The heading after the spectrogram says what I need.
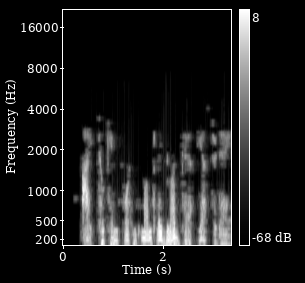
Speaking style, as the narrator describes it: Aida whispered

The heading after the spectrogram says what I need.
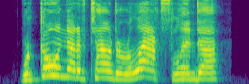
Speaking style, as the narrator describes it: he replied through clenched teeth in a tone that was anything but relaxed

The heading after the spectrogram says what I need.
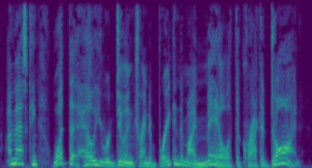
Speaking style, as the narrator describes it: she snapped

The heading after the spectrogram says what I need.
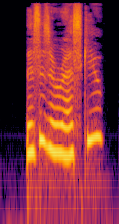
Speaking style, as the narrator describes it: Rita yawned, too enervated

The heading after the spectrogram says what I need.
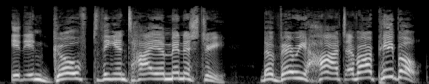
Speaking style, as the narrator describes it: exclaimed the teacher

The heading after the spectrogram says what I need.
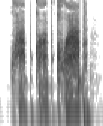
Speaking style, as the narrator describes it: she muttered

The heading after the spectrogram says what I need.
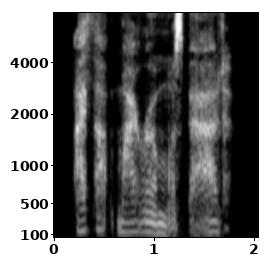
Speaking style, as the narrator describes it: Molly whispers to me

